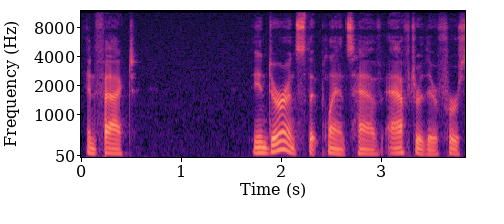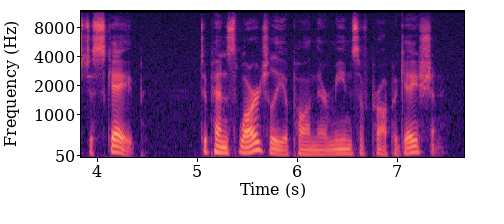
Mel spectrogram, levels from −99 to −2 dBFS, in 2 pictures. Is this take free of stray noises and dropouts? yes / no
yes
